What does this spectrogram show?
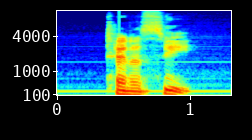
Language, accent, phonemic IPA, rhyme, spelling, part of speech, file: English, US, /ˌtɪnəˈsiː/, -iː, Tennessee, proper noun / noun, En-us-Tennessee.ogg
- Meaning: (proper noun) 1. A state of the United States 2. A river in Tennessee, Alabama, Mississippi and Kentucky, United States, that flows from eastern Tennessee into the Ohio River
